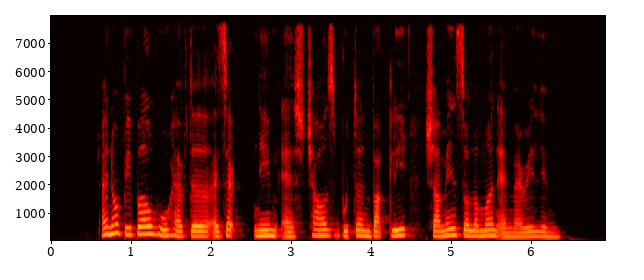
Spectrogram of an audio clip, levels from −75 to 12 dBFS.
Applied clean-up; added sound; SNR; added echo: none; none; none; none.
